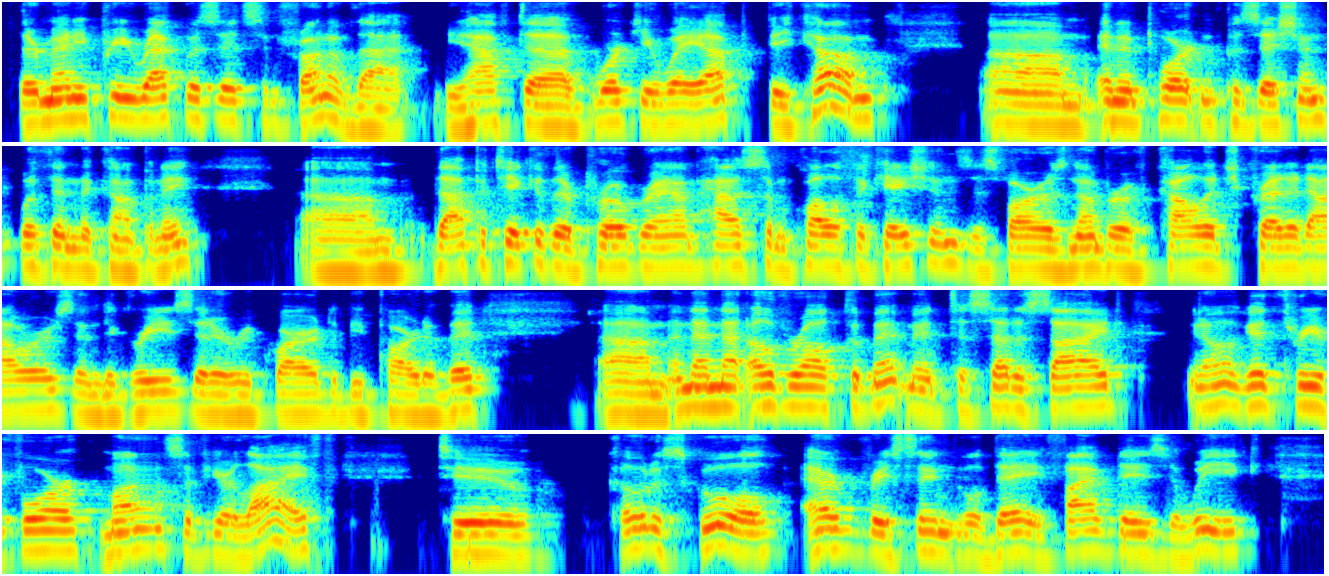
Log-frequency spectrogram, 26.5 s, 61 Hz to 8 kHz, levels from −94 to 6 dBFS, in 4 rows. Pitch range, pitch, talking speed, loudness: 115-135 Hz, 125 Hz, 180 wpm, -20 LUFS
